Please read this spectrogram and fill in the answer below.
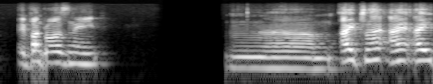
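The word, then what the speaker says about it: Грозный: And though a bit later u Ivan Grosny um I try I I try to pronounce his name in the Russian way because terrible is not really the a good translation for Gnney.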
